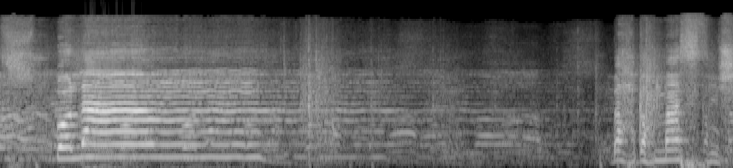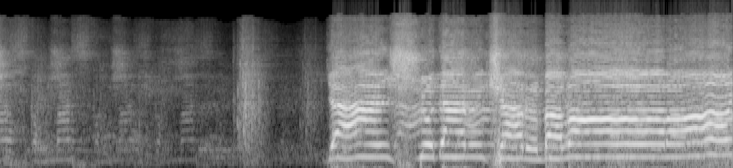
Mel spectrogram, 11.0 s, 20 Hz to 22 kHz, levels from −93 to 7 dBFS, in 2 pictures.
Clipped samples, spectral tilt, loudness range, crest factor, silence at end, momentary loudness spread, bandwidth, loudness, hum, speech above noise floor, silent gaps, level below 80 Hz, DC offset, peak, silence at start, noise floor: 1%; -0.5 dB/octave; 18 LU; 10 dB; 0 s; 22 LU; 17 kHz; -6 LUFS; none; 36 dB; none; -46 dBFS; under 0.1%; 0 dBFS; 0 s; -43 dBFS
